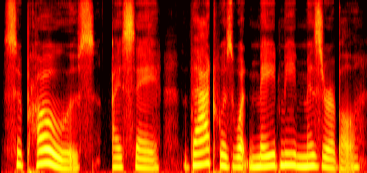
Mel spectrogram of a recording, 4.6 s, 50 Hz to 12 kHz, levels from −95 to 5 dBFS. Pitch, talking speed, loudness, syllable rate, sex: 195 Hz, 120 wpm, -18 LUFS, 3.5 syllables/s, female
